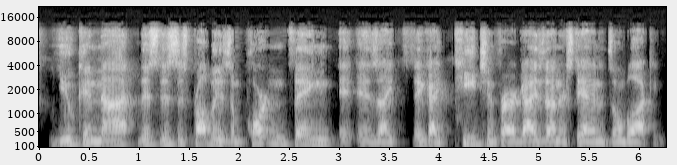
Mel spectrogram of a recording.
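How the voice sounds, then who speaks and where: Medium-pitched, somewhat breathy man talking at a fairly quick pace with lively intonation and hardly any pauses. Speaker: football coach. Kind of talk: coaching clinic presentation.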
